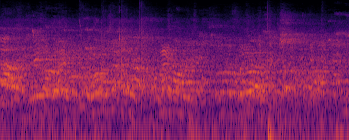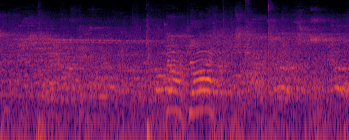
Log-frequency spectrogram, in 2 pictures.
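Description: Voices of players and spectators echoing in a large gym hall, with a basketball bouncing a few times on the hardwood floor.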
